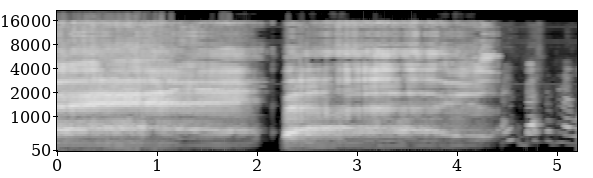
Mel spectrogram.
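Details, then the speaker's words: Person gives two long, loud, rumbling deliberate burps, the second longer, then brief breathing; afterward says they felt powerful, gave a headache and left a sore throat; burping. "holy smokes I like a lot of power out of me oh crap that was like headache giving"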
